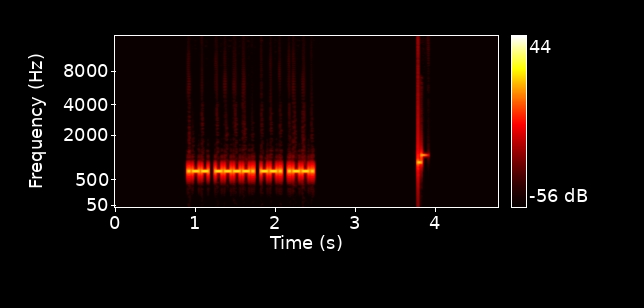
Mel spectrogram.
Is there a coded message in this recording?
Yes: Morse code from 0.9 to 2.5 s, heard as a keyed tone, about 39 wpm, 700 Hz. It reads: W9GP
